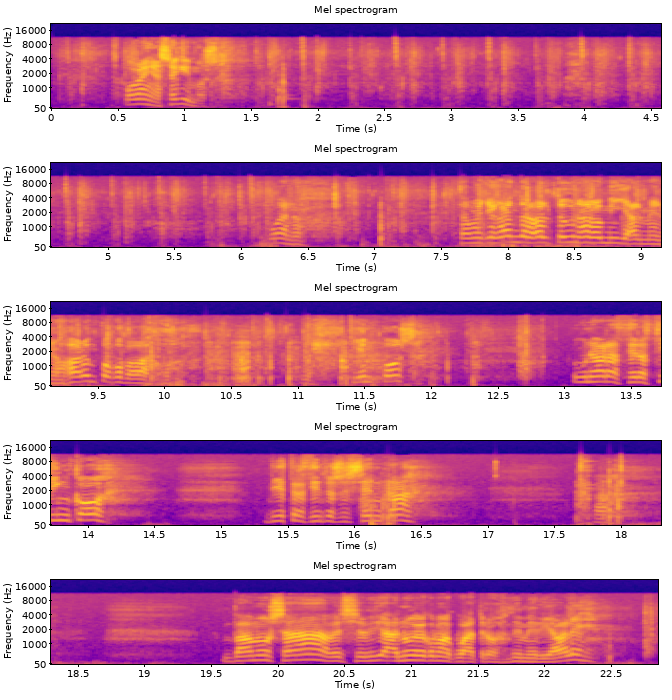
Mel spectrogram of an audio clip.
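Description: A man talks breathlessly and close by.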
